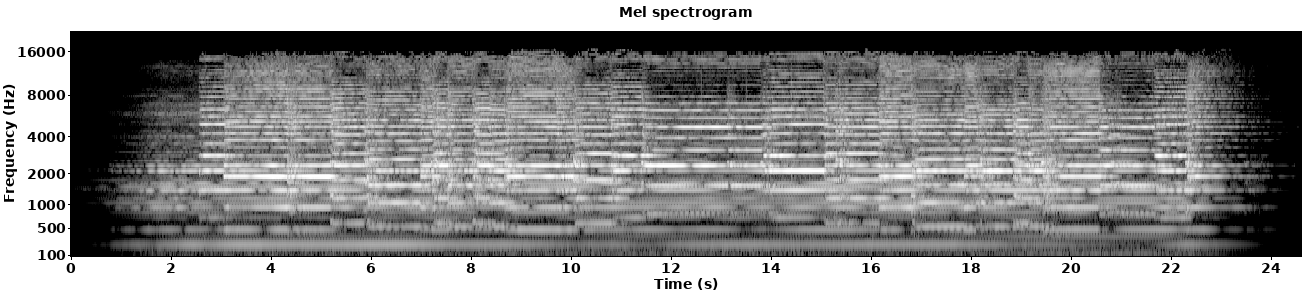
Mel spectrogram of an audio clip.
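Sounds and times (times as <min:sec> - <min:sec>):
holophonic bagpipe music: 0:00.3 - 0:24.5.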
